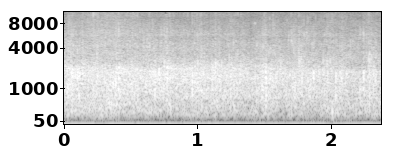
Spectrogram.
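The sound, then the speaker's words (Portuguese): A church audience claps steadily for a visiting pastor couple, a dense, continuous patter of many hands at an even volume with no pauses, and no voices stand out above it. “eu quero que vocês deem um salve de palmas para os nossos queridos”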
